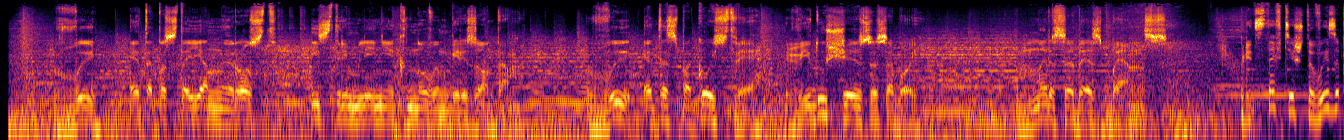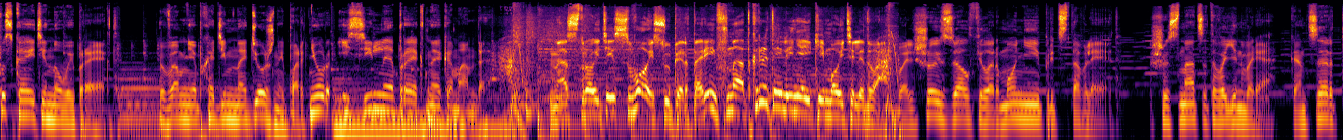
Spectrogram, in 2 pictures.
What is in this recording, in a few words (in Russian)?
Мужской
